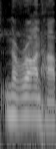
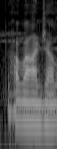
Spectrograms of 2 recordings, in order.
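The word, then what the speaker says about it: Naranja: Prima by the way I realized before I've been pronouncing the name of our Academy wrong this nanha because it's Spanish and not haranga like I probably said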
